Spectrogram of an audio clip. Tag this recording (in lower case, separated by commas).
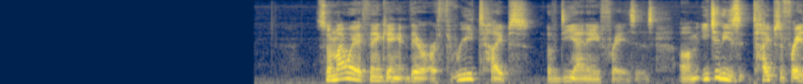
speech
